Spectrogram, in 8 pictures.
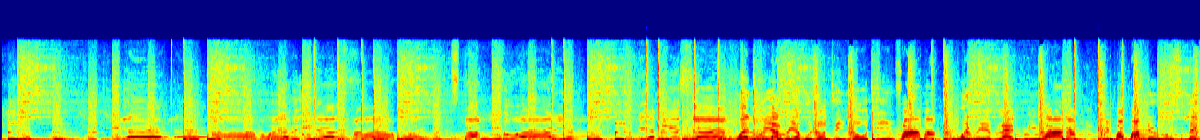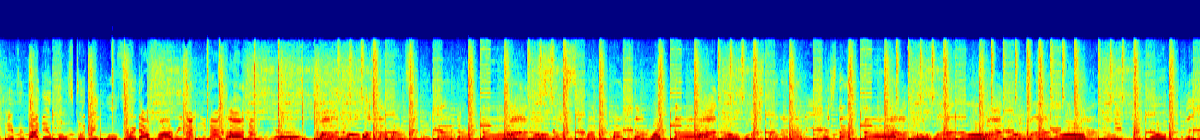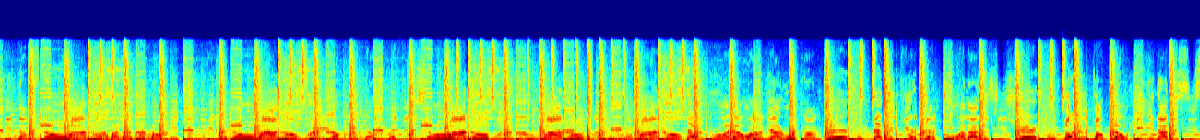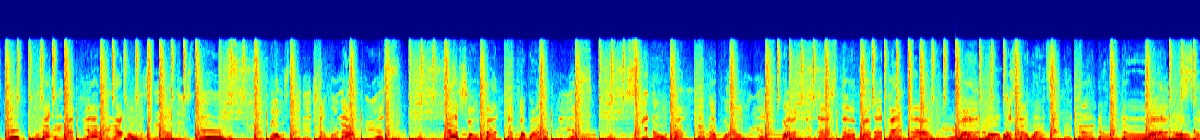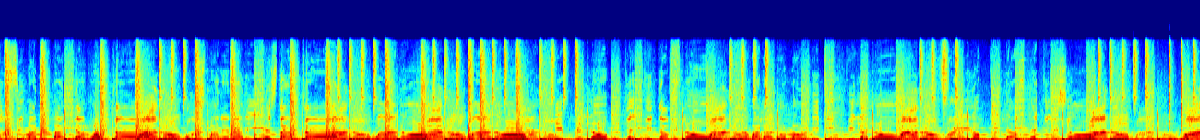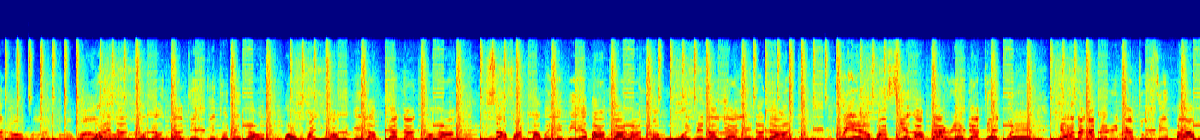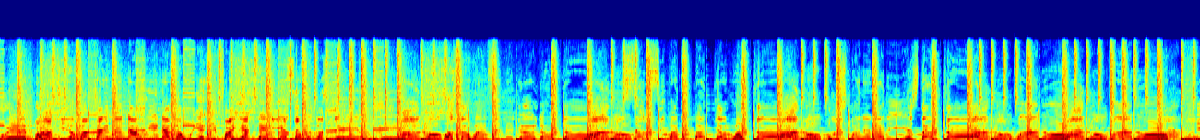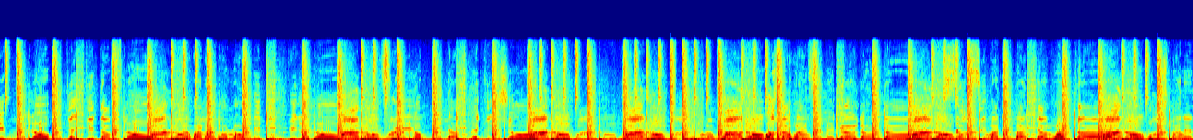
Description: Ugandan Afrobeats an EDM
